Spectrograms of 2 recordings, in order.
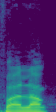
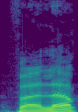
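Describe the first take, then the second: First: The final consonant stops without any echoing bounce. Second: The final consonant ends with a short echoing bounce. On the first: The speaker calls it wrong. "bukan falak" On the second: The speaker calls it right. "Yang benar harus dinampakkan sifat huruf qaf yaitu qalqalah"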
